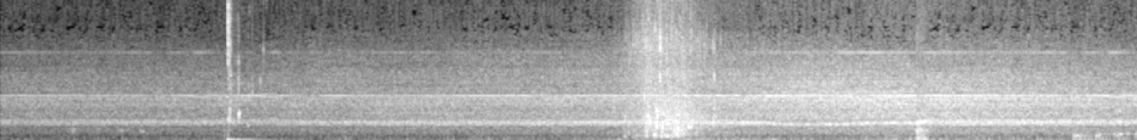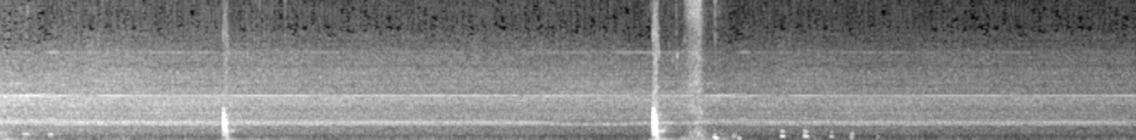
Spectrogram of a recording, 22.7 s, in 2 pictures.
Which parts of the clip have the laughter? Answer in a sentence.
You can hear the laughter from 0.7 to 1.4 s, from 10.6 to 12.0 s and from 18.1 to 20.5 s.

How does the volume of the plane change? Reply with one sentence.
The volume of the plane goes up, then down.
